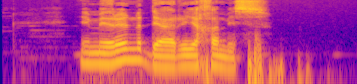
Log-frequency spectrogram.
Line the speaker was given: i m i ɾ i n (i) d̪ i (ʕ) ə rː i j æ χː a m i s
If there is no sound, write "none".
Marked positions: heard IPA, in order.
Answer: æ, ʕ

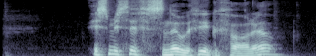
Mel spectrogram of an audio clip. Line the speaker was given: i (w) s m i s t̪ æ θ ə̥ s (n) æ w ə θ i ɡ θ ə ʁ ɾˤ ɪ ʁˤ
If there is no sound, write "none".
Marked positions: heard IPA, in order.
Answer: none, n

